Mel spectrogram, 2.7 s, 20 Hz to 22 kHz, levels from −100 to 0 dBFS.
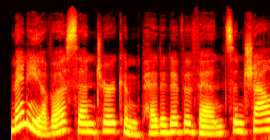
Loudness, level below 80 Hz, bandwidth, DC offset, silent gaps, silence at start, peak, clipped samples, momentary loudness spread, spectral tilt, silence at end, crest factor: -22 LUFS; -60 dBFS; 18 kHz; under 0.1%; none; 0.1 s; -8 dBFS; under 0.1%; 5 LU; -4 dB/octave; 0 s; 14 dB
